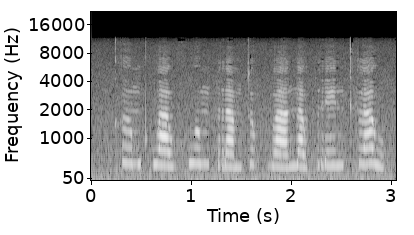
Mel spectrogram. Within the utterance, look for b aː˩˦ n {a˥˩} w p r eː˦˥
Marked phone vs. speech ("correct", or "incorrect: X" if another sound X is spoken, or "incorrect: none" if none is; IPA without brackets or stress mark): incorrect: a˩˦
